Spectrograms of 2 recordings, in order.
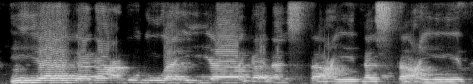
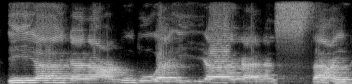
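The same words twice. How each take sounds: First: "nasta'in" with a clear hissing s; hissed sin. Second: "nasta'in" with an overdone hiss; sin too strong. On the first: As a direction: let the s in "nasta'in" whistle lightly. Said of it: "ada sisnya itu". (huruf sin pada "nasta'in" berdesis jelas) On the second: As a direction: push the s in "nasta'in" too hard, as a wrong example. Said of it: "Jangan terlalu kuat juga". (desis sin pada "nasta'in" terlalu kuat) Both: Shown as a demonstration.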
